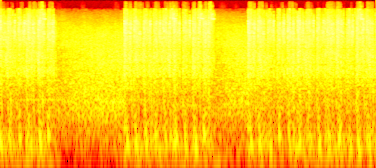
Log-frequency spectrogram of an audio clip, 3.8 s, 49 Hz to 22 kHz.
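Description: A Spitfire V fighter plane with a DB 605 engine fires its machine guns in World of Warplanes, long loud continuous bursts with two brief gaps between them and no talking.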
